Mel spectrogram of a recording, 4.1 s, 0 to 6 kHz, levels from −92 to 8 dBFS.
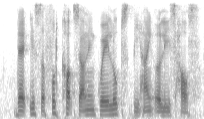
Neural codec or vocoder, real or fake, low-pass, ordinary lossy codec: none; real; 5.4 kHz; Opus, 24 kbps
